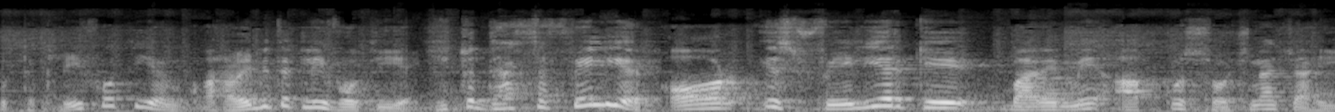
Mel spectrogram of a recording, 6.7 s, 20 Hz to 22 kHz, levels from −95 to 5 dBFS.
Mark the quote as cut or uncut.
cut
